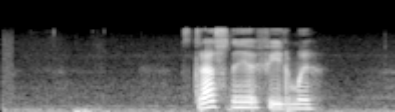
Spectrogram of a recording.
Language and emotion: Russian, neutral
